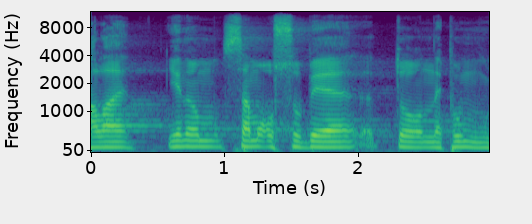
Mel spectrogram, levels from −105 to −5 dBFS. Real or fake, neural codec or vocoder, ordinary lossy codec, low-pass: real; none; Opus, 64 kbps; 10.8 kHz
